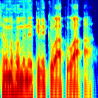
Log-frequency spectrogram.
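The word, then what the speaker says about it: humuhumunukunukuāpuaʻa: And the Hawaiian pronunciation of the state fish is huma huma nuku nuku apu a.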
